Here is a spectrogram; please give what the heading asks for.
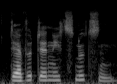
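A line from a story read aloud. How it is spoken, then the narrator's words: Plain. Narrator (German): sagte der Lappen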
